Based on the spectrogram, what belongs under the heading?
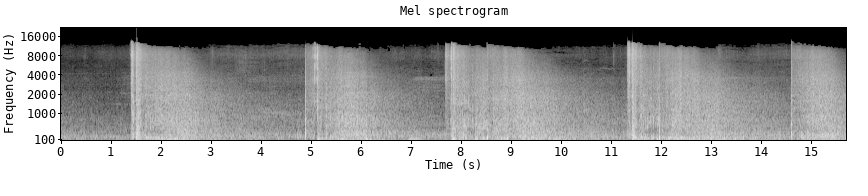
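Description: Aerial firework shells fired one at a time from ground mortar racks: five sharp bangs about three and a half seconds apart, each followed by a noisy tail that fades over two to three seconds.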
